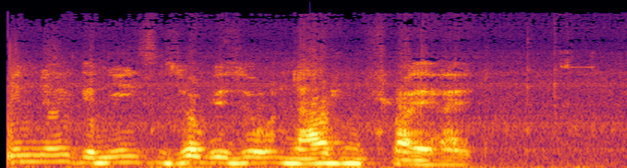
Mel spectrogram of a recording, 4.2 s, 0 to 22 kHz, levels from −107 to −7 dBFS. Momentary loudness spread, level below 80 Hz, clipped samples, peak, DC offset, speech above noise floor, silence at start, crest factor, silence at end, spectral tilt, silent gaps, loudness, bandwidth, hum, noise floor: 9 LU; -38 dBFS; under 0.1%; 0 dBFS; under 0.1%; 25 dB; 0.05 s; 14 dB; 0.35 s; -8.5 dB/octave; none; -13 LUFS; 7.2 kHz; none; -37 dBFS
